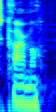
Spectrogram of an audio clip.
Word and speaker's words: Carmel: You pronounce it Carmel, right? – Yeah, here it's Carmel.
